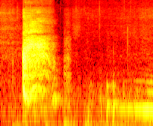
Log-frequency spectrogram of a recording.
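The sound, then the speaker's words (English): A single sharp, loud cough bursts out and fades quickly, followed by quiet low background sound. “Please keep talking while I cough, because then it points out every time you stop and I cough, it points out my cough.”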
